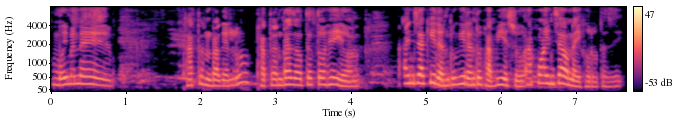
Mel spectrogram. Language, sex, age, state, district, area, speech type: Assamese, female, 45-60, Assam, Barpeta, rural, spontaneous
